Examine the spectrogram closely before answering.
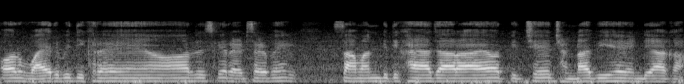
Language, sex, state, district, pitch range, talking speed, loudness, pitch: Hindi, male, Bihar, Katihar, 145-150 Hz, 210 wpm, -15 LUFS, 150 Hz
